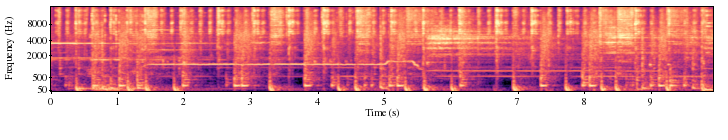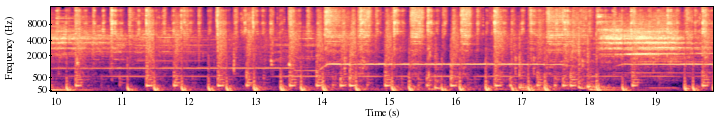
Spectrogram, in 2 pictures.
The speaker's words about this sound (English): it's basically just over 3 minutes of banging percussion, along with some almost droning tones from both whistle and flat-out noise.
